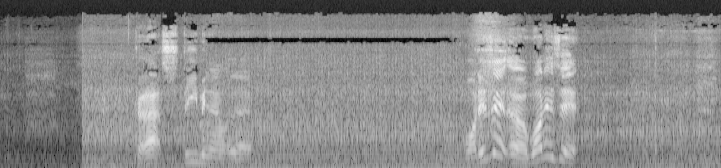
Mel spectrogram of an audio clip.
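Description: A truck engine runs steadily nearby.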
